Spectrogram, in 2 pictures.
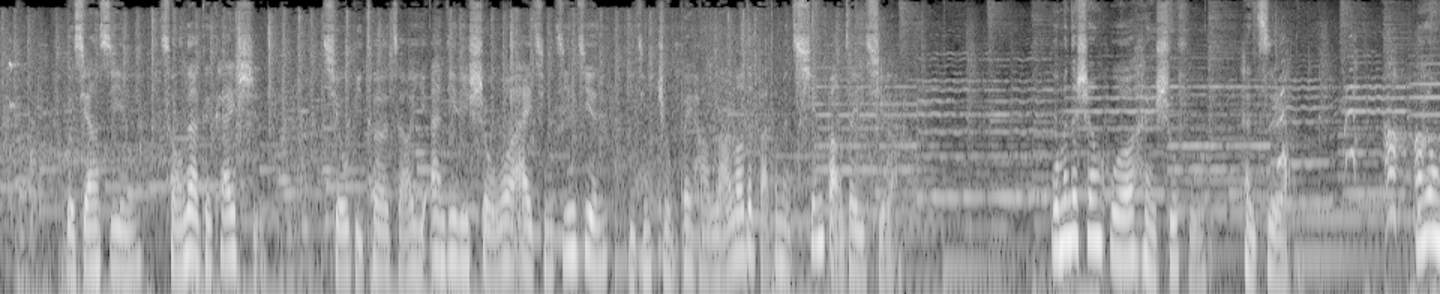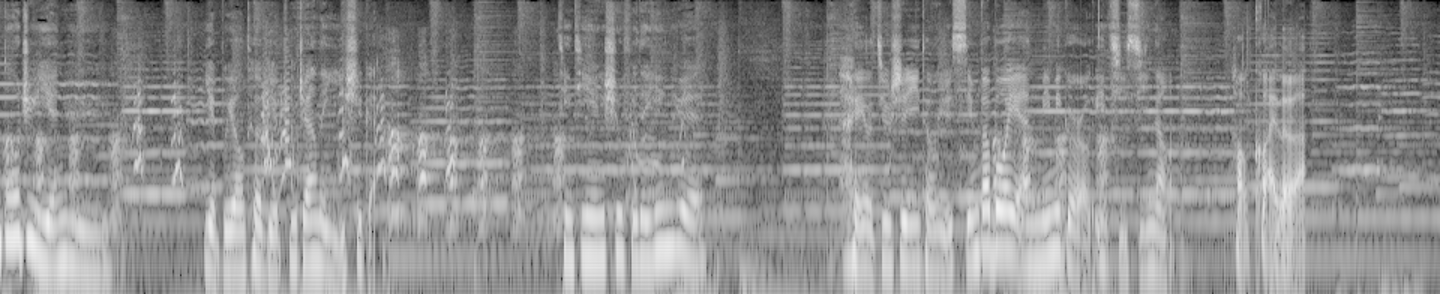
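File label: MANDARIN - WEDDING VIDEO NARRATION Friendly, Approachable, Conversational, Emotional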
